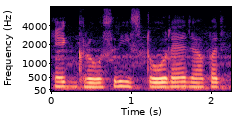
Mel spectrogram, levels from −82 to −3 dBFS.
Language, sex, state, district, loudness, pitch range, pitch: Hindi, male, Punjab, Pathankot, -14 LUFS, 150-165 Hz, 155 Hz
